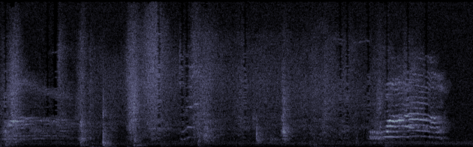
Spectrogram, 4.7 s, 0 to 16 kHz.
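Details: Domestic kitten Amber, a hungry little female from a litter of five born April 14 to mother Gamora, at bedtime feeding in an indoor kennel; one clear rising-falling meow near the end after scattered rustling and small noises.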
